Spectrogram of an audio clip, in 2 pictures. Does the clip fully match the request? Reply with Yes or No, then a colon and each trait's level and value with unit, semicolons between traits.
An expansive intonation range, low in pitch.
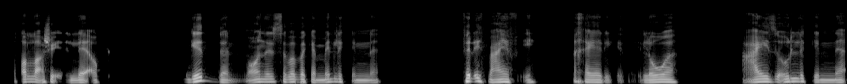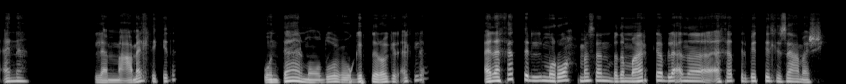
Yes: wide, 6.5 semitones; low, 125 Hz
